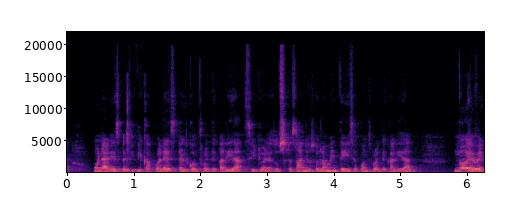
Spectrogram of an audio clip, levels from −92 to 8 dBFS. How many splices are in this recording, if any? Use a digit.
0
